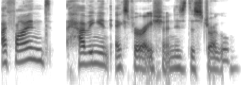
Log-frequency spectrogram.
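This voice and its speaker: A woman's voice: on the low side, animated, normal speed, no echo, clean studio sound. A woman hosting a podcast in casual conversation, with informal, encouraging interjections. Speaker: podcast host. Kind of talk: casual chat.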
